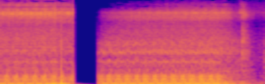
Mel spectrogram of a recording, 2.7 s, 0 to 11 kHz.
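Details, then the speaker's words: Honda VFR400R at a steady fast idle after reviving; even firing pulses, no misfire, all four cylinders firing after the rear plugs were cleaned and fuel was dripped in. "it appears to be running on all Flor I've cleaned the two back plugs they were good but I just dripped some fuel down it's fired straight up so whether it just needed a bit of assy stance cuz it's definitely running on all four"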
